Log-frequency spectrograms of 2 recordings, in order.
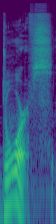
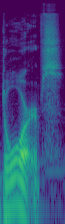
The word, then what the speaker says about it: dwarfs: First is that it's pronounced dwarfs, not dwarves.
